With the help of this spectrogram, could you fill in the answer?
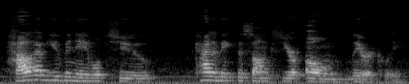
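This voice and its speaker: A man's voice: on the high side, animated, moderate pace, fairly bright tone, distant mic, slight background noise, poor audio. A man hosting a live college radio show in the studio, interviewing a band in a playful, flustered, laughing way.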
